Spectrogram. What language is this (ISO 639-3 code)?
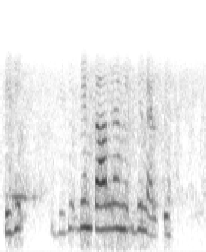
sat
